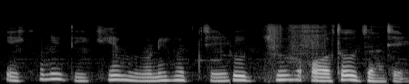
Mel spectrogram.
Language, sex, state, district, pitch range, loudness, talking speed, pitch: Bengali, male, West Bengal, Jalpaiguri, 165-210 Hz, -24 LUFS, 100 wpm, 180 Hz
